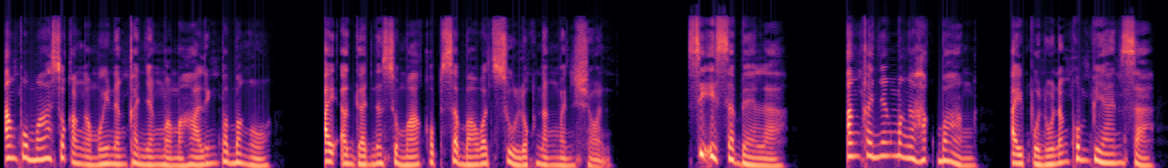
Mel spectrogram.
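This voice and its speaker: A woman's voice: low voice, sing-song, normal speed, dry recording, studio quality. A woman reading a scripted dramatic story in a solemn, melodramatic manner.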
